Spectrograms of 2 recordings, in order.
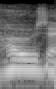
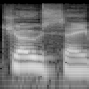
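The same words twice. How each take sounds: First: The name begins with a soft sound. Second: The name begins with a hard J sound. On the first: The speaker calls it wrong. "instead of Jose" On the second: The speaker calls it right. "Portuguese is hard J's"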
